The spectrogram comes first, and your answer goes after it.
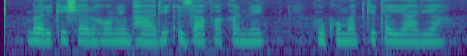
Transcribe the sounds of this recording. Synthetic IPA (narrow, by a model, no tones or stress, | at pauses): bɐɾkiʃɐɾɦõmẽbʱaːɾiʔɪzaːfakɐɾne | hʊkuːmət̪kit̪ɐjːaːɾijãː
